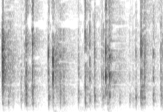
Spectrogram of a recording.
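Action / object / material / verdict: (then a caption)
shake / aerosol spray can with metal mixing ball / metal / well shaken. An aerosol spray can of lacquer is shaken, and the mixing ball inside rattles freely in a quick run of bright, dry, clicking knocks with almost no ring. The free-rattling ball shows the contents are mixed and the can is well shaken.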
